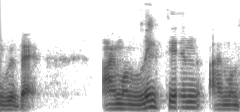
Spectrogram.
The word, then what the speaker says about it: Rivest: as with my last name is spell r-i-v-e-s-t i guess you will see uh in the podcast description but it's a french name so the s is a silent letter but it's river i'm on linkedin i'm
